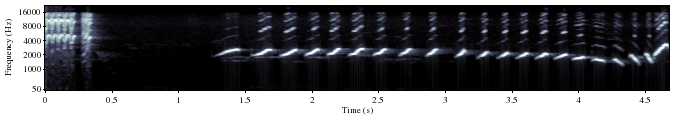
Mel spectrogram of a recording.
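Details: White-rumped shama song for luring birds, a harsh burst followed after a pause by a long, even train of short, bright upslurred notes, about five a second, dropping slightly toward the end.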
